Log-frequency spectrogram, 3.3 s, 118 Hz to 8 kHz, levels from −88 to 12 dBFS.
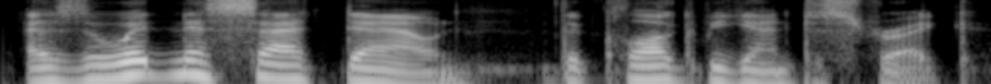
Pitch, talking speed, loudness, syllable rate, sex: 140 Hz, 180 wpm, -18 LUFS, 4.5 syllables/s, male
